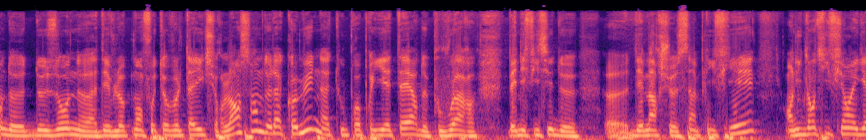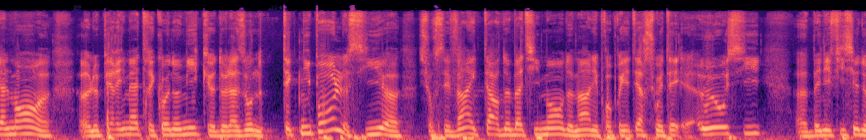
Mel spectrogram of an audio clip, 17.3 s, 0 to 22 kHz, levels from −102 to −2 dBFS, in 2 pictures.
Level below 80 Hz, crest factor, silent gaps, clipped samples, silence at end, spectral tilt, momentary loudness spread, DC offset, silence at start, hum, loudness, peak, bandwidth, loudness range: -32 dBFS; 14 dB; none; under 0.1%; 0 s; -4.5 dB/octave; 6 LU; under 0.1%; 0 s; none; -20 LUFS; -8 dBFS; 17 kHz; 1 LU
